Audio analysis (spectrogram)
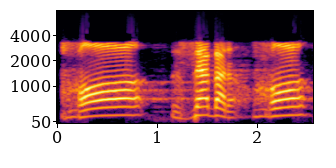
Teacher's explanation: غا کو پر کیوں پڑھیں گے؟ حروف مستعلیہ میں سے ہے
